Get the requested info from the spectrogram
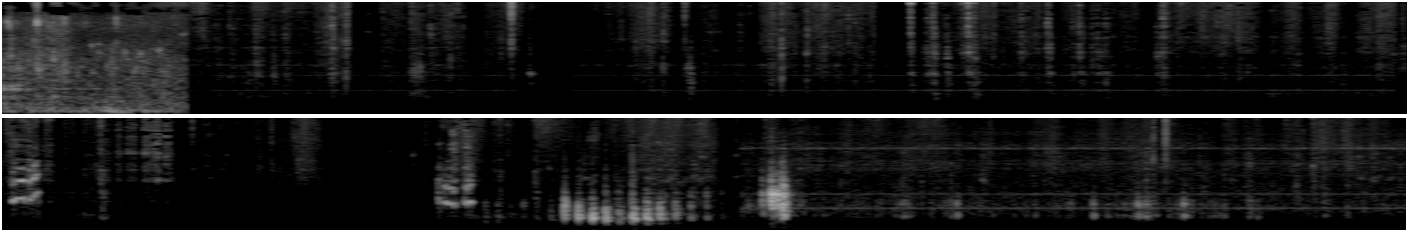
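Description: Water from a garden hose pouring into a floor drain, stopping abruptly about a second in. Then faint scattered clicks and scrapes and a few short knocks as copper pipes and their fittings are handled.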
